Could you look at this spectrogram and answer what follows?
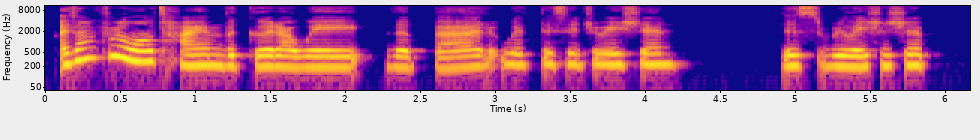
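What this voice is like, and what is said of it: Emotional, choked-up voice. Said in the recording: “why am I getting emotional? Oh my gosh.”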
